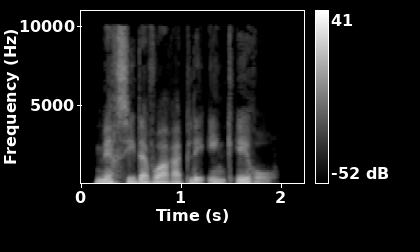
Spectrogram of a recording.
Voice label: welcome, phone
